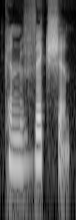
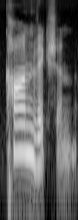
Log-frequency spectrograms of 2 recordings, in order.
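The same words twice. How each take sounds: First: The stress is on the middle syllable. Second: The stress is not on the middle syllable. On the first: The speaker calls it right. "the stress is on the next to the last syllable" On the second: The speaker calls it wrong. "as opposed to"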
